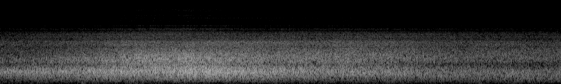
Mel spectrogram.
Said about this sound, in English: Turn on soothing baby sounds. Wait for sleep to wash back over her.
